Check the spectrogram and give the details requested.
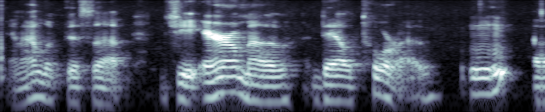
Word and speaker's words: Guillermo del Toro: And I looked this up, Guillermo del Toro.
